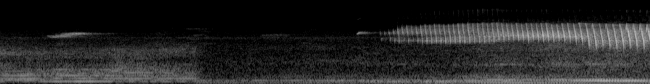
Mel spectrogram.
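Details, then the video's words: Belgian canary song meant to train other canaries, starting over a low, steady hum with a faint high note, then a quick, bright trill that swells steadily louder through the final seconds. "Canário belga tenta todos os canários a cantar - o treinamento mais mágico"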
